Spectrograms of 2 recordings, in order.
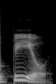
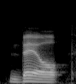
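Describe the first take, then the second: First: "Bill" with a long ee vowel, like bee-oh; mispronounced Bill. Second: "Bill" with an open eh vowel, like beh-oh; correct Bill. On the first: Teacher warns learners off a wrong reading, mispronounced Bill with ee. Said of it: "不要读Bill". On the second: Teacher models the word for learners, Bill with an open eh. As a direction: say "Bill" with eh, not ee. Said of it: "而是发诶". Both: Shown as a demonstration.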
